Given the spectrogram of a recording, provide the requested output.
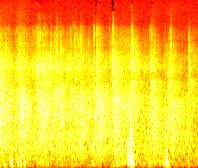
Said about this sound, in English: And then we've all, yeah, let's do that. Let's clap for that. That's awesome.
